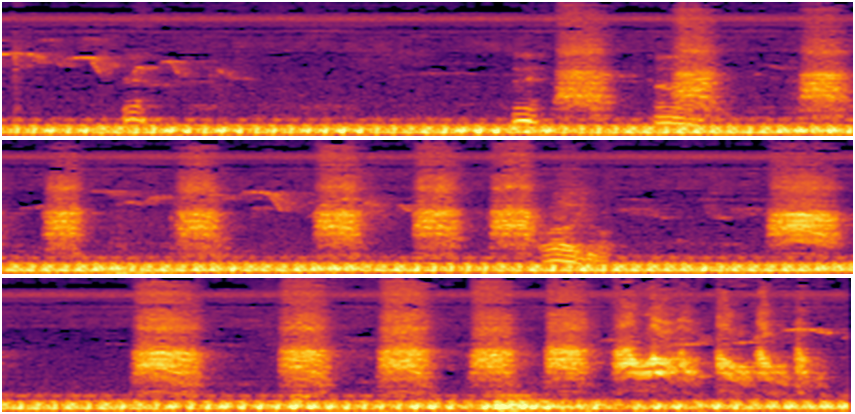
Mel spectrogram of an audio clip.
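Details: Hungry captive crow in Indonesia being hand-fed gives loud, harsh, raspy begging calls in rapid irregular bursts, with a person talking throughout and a steady low hum in the background.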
